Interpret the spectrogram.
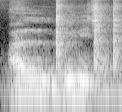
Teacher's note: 히읗이 탈락되고 이 니은이 리을에 영향을 받는 거잖아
